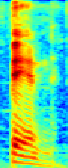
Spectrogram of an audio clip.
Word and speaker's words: been: to pronounce it like and bean often we pronounce like bin and you remember where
